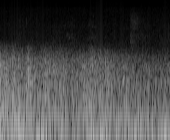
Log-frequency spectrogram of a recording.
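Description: Thunder rumbles steadily and low over an open field during a September storm, a continuous deep roll with no voices over it.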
